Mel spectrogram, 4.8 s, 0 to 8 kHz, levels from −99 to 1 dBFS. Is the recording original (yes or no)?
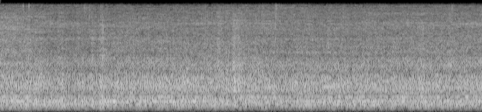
no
